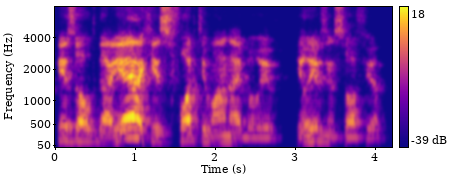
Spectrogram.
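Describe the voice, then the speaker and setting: A man's voice: mid-range voice, unhurried, a bit bright. Rambling man on a live stream, roomy echo. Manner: rambling, answers viewer comments aloud; repeats words, often ends with "man". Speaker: combat sports YouTuber. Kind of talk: casual live stream chat.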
